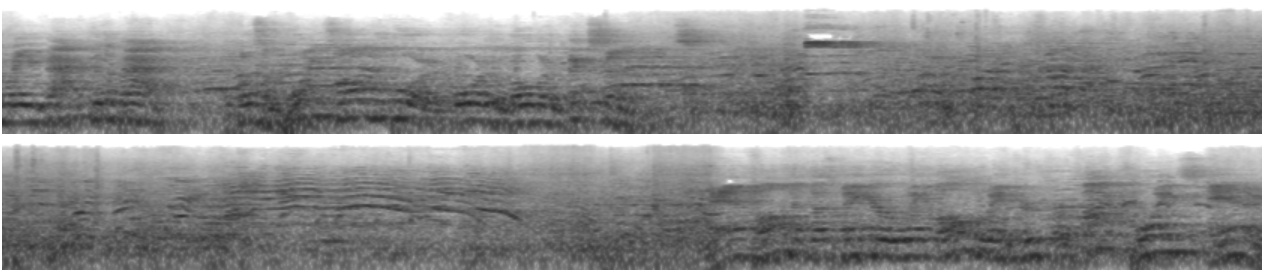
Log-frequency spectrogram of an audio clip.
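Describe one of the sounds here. Roller skate wheels rumble across a wooden floor.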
